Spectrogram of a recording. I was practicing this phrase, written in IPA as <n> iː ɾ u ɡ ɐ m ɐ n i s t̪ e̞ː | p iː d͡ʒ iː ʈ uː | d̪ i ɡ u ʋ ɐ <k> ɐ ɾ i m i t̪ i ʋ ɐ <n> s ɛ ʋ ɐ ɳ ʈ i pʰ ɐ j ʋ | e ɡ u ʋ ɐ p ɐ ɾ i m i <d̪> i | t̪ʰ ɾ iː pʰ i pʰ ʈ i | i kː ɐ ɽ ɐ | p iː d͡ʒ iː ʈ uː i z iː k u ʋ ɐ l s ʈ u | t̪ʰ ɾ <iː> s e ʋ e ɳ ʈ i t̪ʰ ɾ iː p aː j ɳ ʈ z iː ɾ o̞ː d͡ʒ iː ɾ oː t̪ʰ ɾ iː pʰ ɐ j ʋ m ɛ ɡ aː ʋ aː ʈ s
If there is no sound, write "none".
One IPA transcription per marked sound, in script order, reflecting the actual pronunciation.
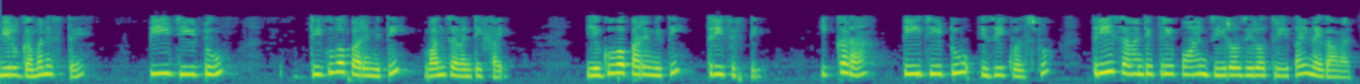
m, p, n, t̪, iː

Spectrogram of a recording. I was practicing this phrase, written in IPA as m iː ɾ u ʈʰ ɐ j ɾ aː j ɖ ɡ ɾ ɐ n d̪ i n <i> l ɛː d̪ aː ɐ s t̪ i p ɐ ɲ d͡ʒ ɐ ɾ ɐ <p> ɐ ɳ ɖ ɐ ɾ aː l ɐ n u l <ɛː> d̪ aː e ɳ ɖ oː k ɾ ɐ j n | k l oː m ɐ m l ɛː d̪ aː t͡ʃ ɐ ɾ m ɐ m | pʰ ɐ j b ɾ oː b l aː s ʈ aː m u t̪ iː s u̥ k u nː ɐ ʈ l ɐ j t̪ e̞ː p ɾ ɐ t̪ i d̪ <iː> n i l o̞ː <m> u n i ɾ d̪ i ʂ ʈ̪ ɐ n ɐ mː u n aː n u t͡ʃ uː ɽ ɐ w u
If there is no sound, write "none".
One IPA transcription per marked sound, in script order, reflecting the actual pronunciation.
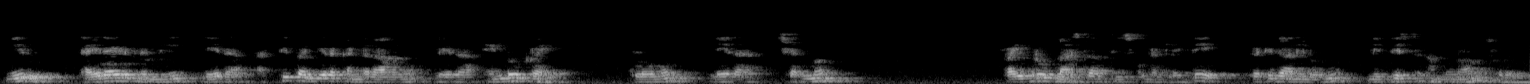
i, k, ɛː, aː, n

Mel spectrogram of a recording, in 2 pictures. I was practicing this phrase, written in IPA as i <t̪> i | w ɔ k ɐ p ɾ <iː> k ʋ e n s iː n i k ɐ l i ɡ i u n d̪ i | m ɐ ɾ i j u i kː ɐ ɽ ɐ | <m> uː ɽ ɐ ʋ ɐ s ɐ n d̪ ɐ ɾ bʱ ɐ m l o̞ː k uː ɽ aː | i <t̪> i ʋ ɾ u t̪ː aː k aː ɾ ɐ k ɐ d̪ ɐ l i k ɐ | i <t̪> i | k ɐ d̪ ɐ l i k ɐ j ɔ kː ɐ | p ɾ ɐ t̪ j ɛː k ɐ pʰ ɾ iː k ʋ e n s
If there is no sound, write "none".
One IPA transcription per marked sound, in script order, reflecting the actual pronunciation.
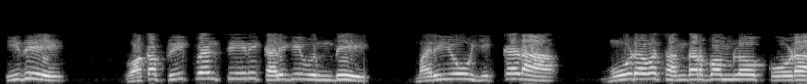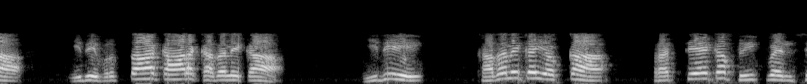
d̪, iː, m, d̪, d̪

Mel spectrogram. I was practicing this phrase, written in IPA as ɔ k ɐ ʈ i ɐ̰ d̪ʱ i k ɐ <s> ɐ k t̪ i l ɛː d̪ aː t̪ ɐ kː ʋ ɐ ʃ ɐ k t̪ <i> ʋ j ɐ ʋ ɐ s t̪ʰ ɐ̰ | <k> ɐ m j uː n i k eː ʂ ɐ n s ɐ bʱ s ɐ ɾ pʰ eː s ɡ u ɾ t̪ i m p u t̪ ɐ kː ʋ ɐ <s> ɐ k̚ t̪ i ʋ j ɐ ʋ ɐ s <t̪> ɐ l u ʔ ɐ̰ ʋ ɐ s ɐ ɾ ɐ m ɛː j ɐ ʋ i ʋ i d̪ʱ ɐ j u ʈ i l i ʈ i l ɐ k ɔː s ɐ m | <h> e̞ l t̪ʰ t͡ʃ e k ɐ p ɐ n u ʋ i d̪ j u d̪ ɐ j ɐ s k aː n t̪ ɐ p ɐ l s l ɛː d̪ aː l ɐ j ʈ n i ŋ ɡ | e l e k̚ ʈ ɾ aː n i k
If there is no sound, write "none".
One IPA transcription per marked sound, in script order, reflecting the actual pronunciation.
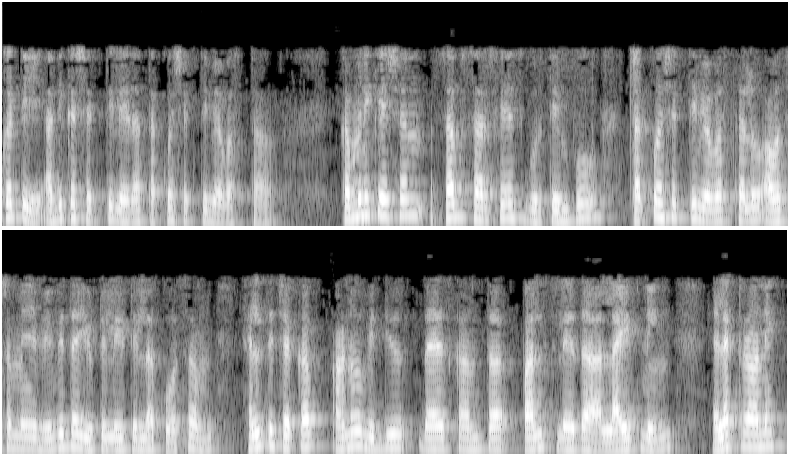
ʃ, i, k, ʃ, t̪ʰ, h

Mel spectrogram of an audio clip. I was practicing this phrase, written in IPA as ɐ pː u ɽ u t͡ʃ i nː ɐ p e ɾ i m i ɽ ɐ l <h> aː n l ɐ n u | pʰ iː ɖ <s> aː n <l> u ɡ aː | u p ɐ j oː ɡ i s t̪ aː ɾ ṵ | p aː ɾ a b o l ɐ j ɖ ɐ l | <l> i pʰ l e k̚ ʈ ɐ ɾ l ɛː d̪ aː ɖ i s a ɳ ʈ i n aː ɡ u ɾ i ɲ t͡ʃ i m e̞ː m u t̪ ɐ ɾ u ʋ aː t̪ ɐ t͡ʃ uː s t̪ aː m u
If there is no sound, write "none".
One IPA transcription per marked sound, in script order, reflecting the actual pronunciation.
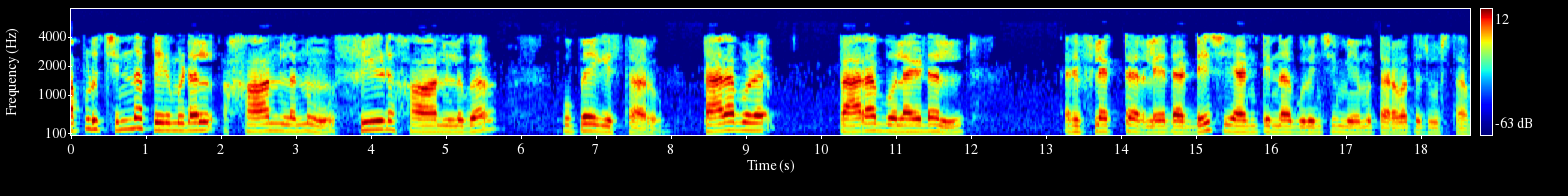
h, h, l, ɾ

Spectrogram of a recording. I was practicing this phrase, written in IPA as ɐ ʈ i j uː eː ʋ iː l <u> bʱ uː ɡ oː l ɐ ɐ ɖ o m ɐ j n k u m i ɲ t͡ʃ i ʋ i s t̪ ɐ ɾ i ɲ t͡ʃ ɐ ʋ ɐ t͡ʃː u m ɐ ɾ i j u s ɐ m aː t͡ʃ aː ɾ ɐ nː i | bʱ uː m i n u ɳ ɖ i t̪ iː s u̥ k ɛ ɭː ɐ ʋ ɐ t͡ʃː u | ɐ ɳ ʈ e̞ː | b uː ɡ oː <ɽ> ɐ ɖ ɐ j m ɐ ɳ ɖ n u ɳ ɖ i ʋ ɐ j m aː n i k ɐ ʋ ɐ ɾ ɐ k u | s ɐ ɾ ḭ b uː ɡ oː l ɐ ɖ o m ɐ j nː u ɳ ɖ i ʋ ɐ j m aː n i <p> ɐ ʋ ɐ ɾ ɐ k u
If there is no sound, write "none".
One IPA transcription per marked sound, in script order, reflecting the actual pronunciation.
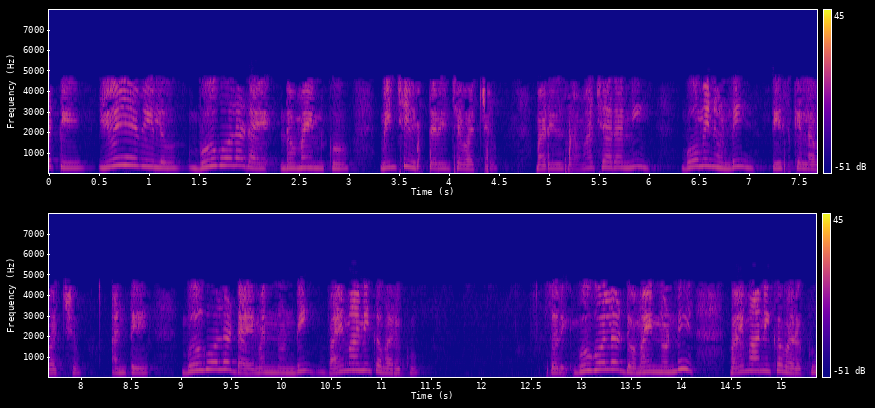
u, l, k

